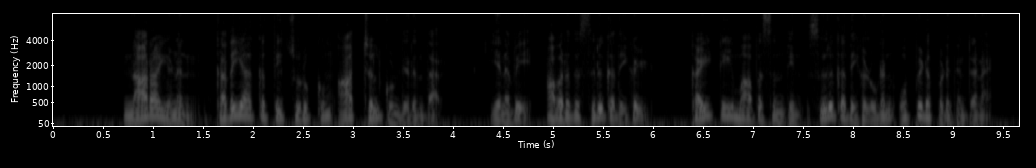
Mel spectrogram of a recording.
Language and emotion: Tamil, neutral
